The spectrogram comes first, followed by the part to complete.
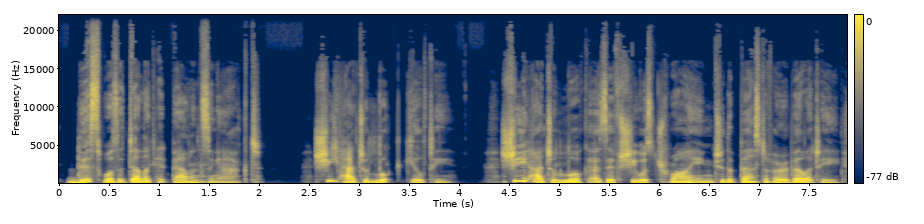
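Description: A woman's voice: medium pitch, a little mellow, no room sound, clean studio sound. A woman reading scripted fiction as an audiobook narrator.

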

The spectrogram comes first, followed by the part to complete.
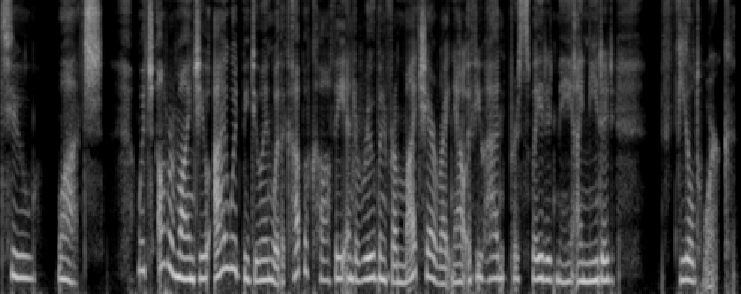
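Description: A woman's voice: medium pitch, measured pace, darkish tone, no room sound, studio quality, lightly acted. A woman voicing a guarded, sardonic young female mage in an audiobook, telling her story with wry candor. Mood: dry, grumbling. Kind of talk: audiobook character dialogue.

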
